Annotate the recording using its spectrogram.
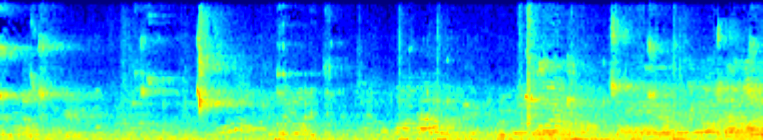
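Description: A crowd of young spectators chatters and calls out.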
